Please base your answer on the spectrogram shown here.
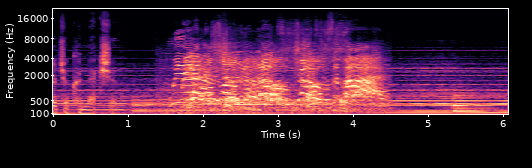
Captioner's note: crowd chanting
